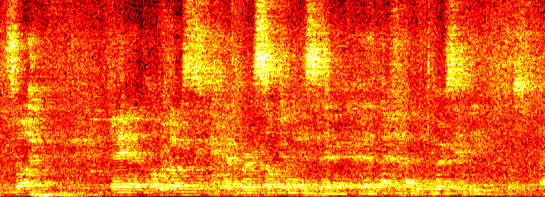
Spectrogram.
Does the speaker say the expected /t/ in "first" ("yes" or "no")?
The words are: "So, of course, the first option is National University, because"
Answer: no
